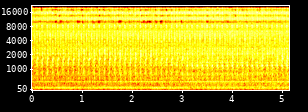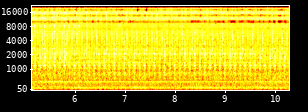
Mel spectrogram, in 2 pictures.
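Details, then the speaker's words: 1983 GMC S15 Jimmy 2.8L, unrun 15+ years with passenger valve cover left off: fast, even lifter clatter over a steady idle and a possible knock; oil pressure gauge didn't move, no oil reaching lifters on the open side. "didn't sound like it was building oil pressure there's no oil pressure coming up out of these lifters on this side I know the oil pressure gauge just pegged out and it didn't move that sounded like it had a knock too"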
